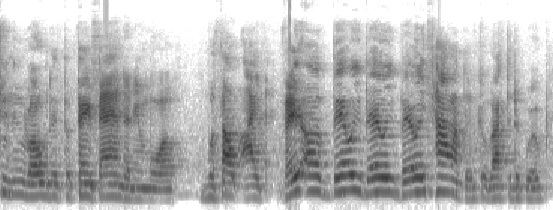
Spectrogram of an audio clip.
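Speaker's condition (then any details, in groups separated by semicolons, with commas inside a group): Cerebral palsy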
